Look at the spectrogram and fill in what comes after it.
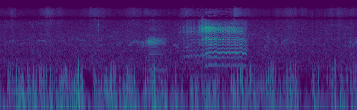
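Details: Late afternoon on a County Kilkenny farm in Ireland, where a Zwartbles flock heads to windcharger field to graze; a single clear, wavering bleat of about one second rises midway above steady trampling and low rumble, with a brief bird chirp before it.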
